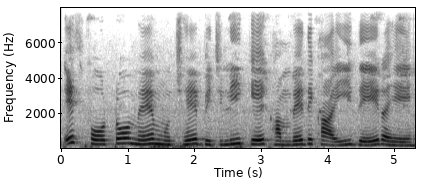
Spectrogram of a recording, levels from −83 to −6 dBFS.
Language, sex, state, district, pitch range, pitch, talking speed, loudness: Hindi, female, Madhya Pradesh, Katni, 220-255 Hz, 240 Hz, 115 wpm, -14 LUFS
